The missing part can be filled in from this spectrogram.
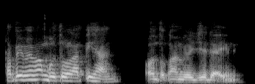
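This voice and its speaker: A man giving a casual motivational talk as a guest, his voice somewhat husky. He tells stories animatedly and voices other people with sharp jumps upward in pitch. The stream audio is dull and lo-fi. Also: quick pace. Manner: animated storytelling, acting out others' lines with big pitch jumps. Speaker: guest speaker on family topics. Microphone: live-stream mic.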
